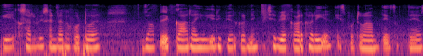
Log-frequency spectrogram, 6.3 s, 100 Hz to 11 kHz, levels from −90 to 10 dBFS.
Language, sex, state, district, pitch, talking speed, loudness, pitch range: Hindi, female, Uttar Pradesh, Jyotiba Phule Nagar, 205 Hz, 275 wpm, -18 LUFS, 200-210 Hz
